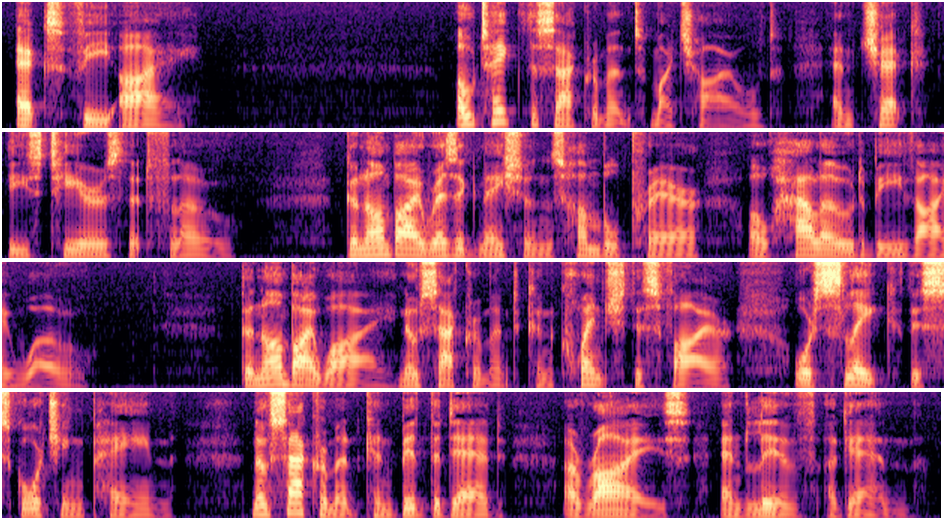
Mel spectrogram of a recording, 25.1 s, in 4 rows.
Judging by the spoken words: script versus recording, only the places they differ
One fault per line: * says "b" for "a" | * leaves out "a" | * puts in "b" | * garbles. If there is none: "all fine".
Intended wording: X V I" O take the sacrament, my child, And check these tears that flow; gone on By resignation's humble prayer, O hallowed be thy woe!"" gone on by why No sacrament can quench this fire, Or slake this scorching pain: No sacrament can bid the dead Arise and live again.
all fine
